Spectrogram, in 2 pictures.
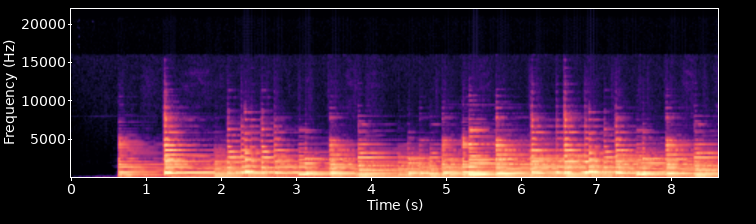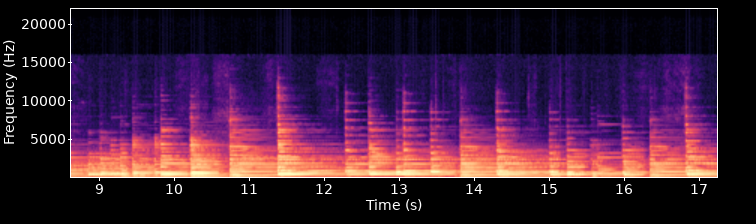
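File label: mazurka in b flat major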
